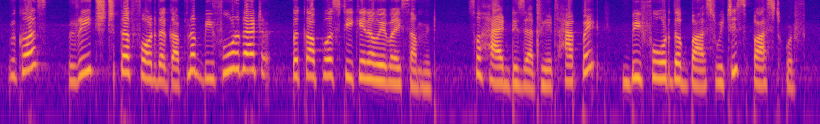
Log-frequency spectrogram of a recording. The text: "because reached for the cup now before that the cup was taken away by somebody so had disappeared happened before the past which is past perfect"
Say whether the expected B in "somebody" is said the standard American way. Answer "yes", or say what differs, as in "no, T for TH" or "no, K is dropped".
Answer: no, B is dropped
